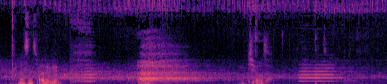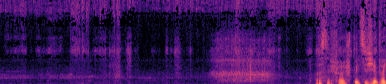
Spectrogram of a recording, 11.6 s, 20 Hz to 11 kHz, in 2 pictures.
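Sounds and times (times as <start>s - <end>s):
street traffic noise: 0.0s - 11.5s
speech: 0.3s - 1.4s, 2.0s - 2.5s, 3.7s - 4.1s, 10.5s - 11.5s
car horn honking: 1.1s - 1.6s, 4.4s - 5.4s.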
